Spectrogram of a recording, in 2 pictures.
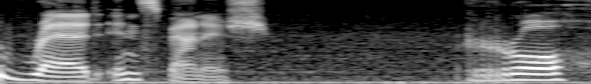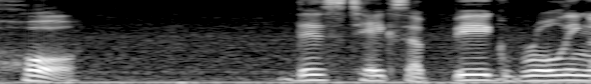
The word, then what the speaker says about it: rojo: Rojo. This takes a big rolling of the tongue. Rojo. And the J is pronounced like an H.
